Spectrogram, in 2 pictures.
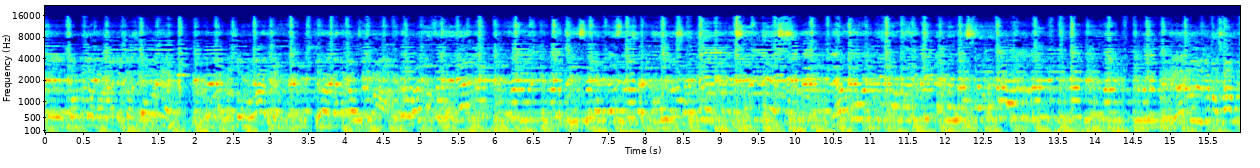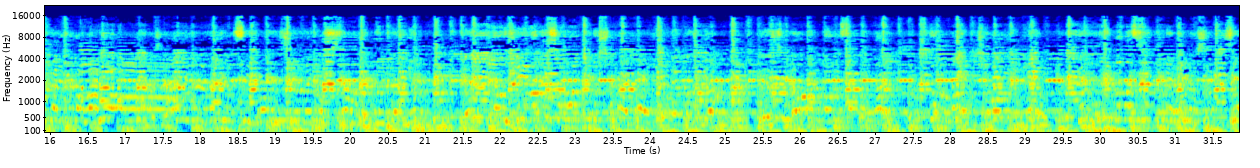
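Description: Live chamamé band playing through a stage PA, with an accordion carrying the melody over acoustic guitar and a steady electric-bass pulse.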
